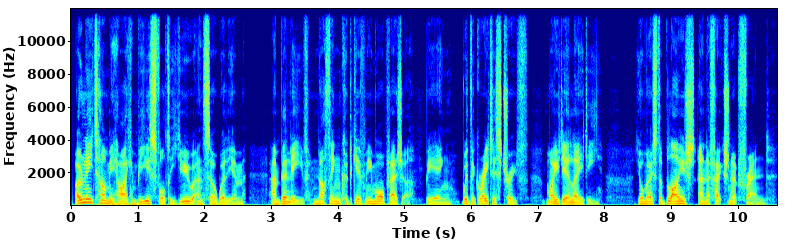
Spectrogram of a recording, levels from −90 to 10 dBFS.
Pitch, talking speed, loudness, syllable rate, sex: 125 Hz, 200 wpm, -20 LUFS, 5.8 syllables/s, male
